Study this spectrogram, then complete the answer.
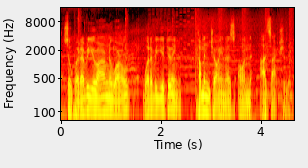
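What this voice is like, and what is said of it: Scottish accent. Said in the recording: “I'm Scottish. It's my accent.”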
